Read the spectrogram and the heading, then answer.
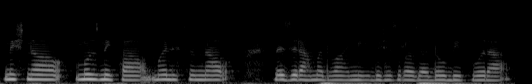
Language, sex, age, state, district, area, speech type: Kashmiri, female, 30-45, Jammu and Kashmir, Ganderbal, rural, spontaneous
